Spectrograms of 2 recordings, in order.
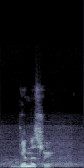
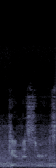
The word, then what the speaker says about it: Gemmacert: Gemmacert. – Gemmacert. So that's spelled G-E-M-M-A-C-E-R-T.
